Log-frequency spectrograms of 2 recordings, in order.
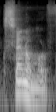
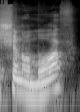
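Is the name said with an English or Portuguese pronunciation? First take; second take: English; Portuguese. First: It is pronounced with English sounds. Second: It is pronounced with Brazilian Portuguese sounds. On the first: "Se fosse pronunciar em inglês" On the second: "na nossa pronúncia"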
